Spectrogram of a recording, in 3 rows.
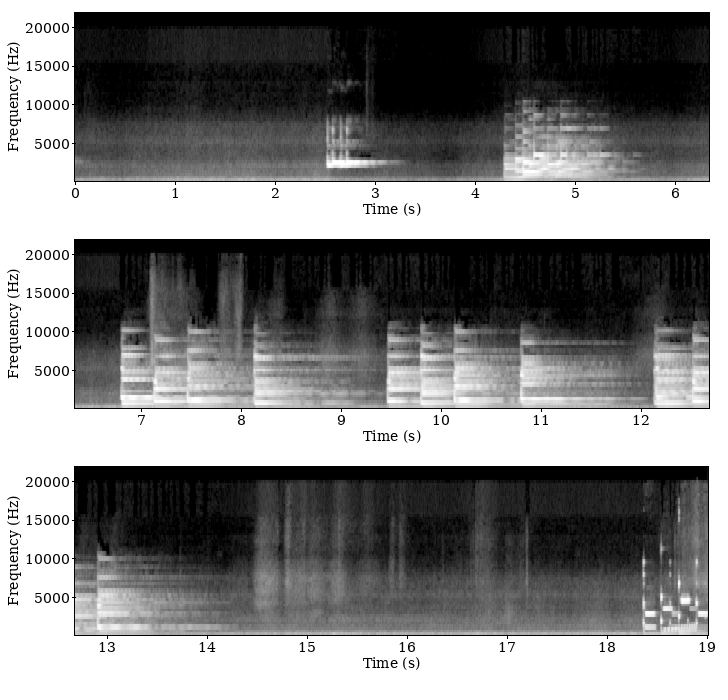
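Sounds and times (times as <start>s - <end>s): chiming notes: 18.4s - 19.0s
melodic bell-like ringtone: 18.4s - 19.0s
short high beep: 18.4s - 19.0s.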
